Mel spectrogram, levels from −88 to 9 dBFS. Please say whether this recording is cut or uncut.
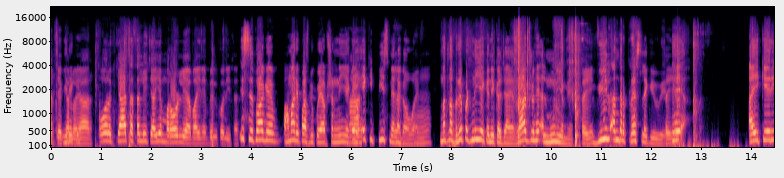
cut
